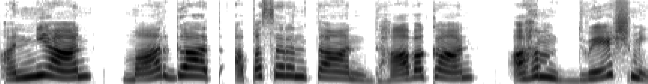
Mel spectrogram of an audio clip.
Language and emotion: Sanskrit, angry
